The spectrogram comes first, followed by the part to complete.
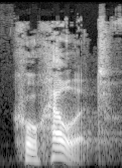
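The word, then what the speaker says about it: קֹהֶלֶת: The Hebrew word for this is cohellet. Cohellet. And that's how it's spelled.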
